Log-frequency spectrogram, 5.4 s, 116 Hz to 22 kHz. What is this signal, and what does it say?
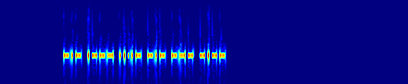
Morse code, heard as a keyed tone, about 45 wpm, 700 Hz. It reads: KJ4KOY
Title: USA Call Signs - 6 Characters - Repeated 3x - 45wpm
